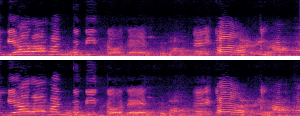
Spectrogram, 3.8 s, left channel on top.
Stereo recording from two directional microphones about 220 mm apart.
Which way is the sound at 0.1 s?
Centre (ahead or behind).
